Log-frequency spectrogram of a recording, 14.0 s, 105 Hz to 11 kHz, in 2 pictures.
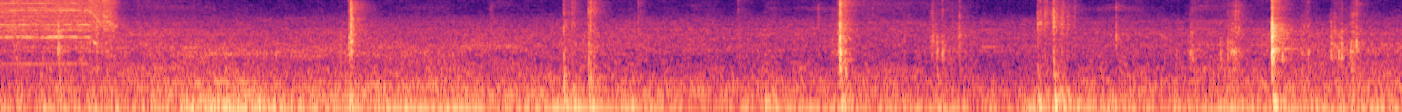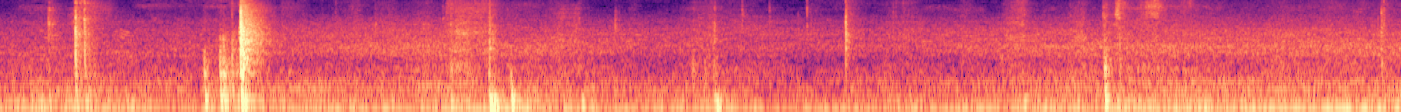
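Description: Scattered light clicks and taps of laptop repair work: a precision screwdriver working a screw, then an M.2 SSD and RAM modules being lifted out and set down on the mat. The sharpest knock comes about eight seconds in.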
